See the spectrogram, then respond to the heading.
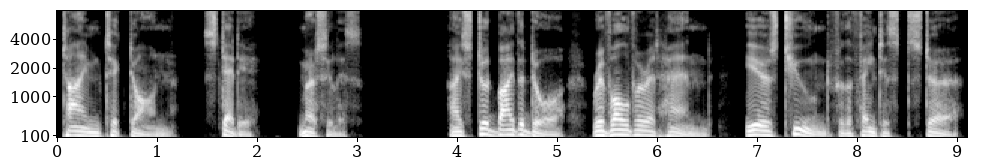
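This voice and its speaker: Very deep male story narrator. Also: sing-song, slow, no room sound, clean studio sound. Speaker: audiobook narrator. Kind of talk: scripted first-person detective fiction narration.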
